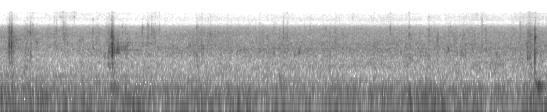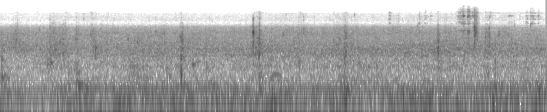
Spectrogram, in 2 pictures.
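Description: Wind on the microphone and water slapping against the hull of a drifting fishing boat, a steady rumble and hiss. A few short knocks and clicks come through it at irregular moments.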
